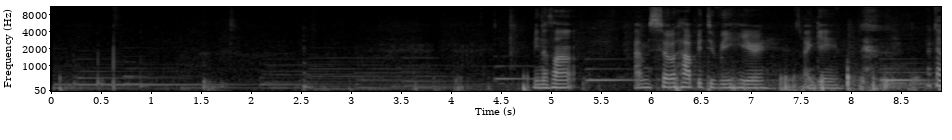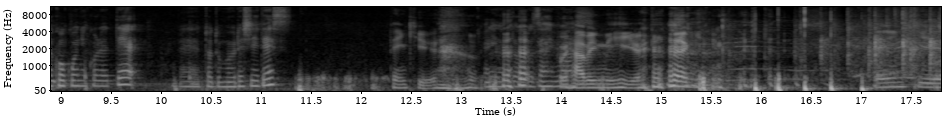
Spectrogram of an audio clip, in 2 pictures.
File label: announcement; sunday message 2016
